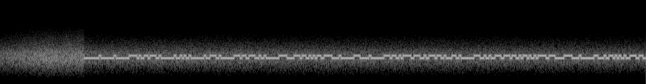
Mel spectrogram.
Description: RTTY (50 baud, 170 Hz shift), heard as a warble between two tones, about 1360 Hz centre, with radio static and a narrow filter. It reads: JA NO SOM EN UNA …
